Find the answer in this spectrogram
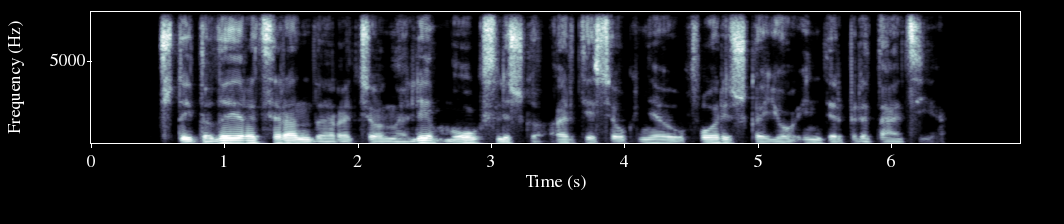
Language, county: Lithuanian, Vilnius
